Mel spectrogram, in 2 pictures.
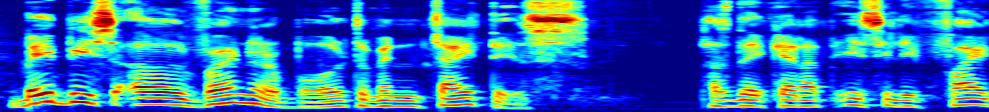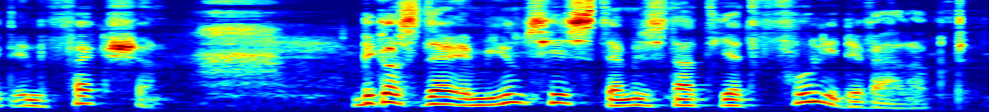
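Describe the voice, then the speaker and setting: Calm Filipino doctor, medium-pitched voice. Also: male voice, a little slow. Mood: grave, explanatory. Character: calm, authoritative, reassuring male doctor. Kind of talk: Filipino radio drama acting.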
